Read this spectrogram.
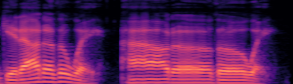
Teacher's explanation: Get out of Get out of out of The T in out changes to a fast D because it's between vowels. And what about the v sound in of? Well, you don't have to make that sound and most people don't.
